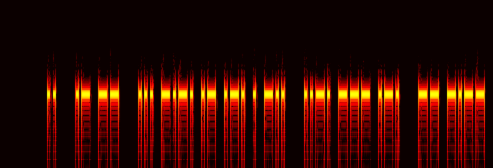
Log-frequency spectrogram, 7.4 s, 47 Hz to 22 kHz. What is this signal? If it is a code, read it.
Morse code, heard as a keyed tone, about 28 wpm, 700 Hz. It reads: I AM SCARED FOR MY
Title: Sentences from Top 1000 Words - Review Part 5 - 28wpm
